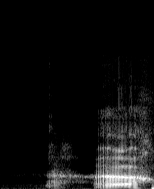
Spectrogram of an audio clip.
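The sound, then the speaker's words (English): A single loud sneeze: a breathy, noisy burst that breaks into a strong voiced, high-pitched exclamation, with no other talking during it. “Bless you.”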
